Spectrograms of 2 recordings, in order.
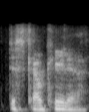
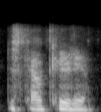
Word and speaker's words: dyscalculia: So a really good way to sort of try and remember how to say it is it rhymes with Julia, dyscalculia.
